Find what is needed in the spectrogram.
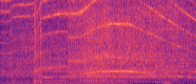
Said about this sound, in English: And we're gonna whisk this.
